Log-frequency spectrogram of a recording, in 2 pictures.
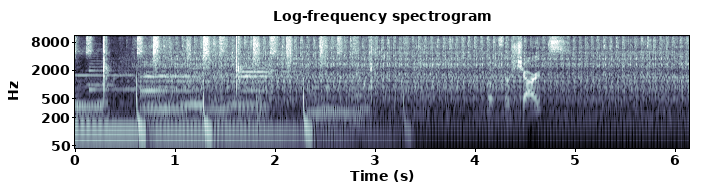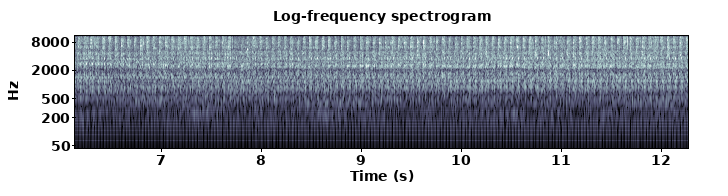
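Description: Background music with a heavy beat that stops about three and a half seconds in, followed by a dinghy's small outboard motor running steadily underway.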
